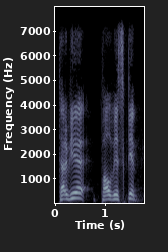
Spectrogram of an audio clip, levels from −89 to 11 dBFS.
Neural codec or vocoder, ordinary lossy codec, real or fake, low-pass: codec, 24 kHz, 0.9 kbps, WavTokenizer, medium speech release version 1; none; fake; 7.2 kHz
